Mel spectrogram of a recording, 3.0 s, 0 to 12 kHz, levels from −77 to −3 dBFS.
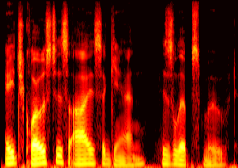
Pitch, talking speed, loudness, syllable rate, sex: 90 Hz, 160 wpm, -19 LUFS, 4.1 syllables/s, male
